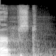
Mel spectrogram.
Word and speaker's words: Herbst: How do you pronounce Herbst? – It? Herbst.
